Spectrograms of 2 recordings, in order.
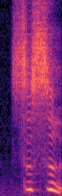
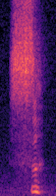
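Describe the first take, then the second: First: The s sound is said twice, separately. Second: The s sound is said once, merged. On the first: The speaker calls it wrong. "이게 아니고요" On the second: The speaker calls it right. "그냥 합쳐서 스 소리로 발음을 해주시면 돼요"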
